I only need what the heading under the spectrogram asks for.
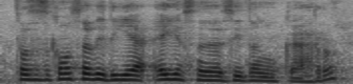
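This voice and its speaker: A man teaching an English grammar class in a recorded online lesson. He asks the viewer questions and then says each English example sentence slowly and carefully. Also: a little high, lively intonation, dark tone, a little hiss or hum.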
